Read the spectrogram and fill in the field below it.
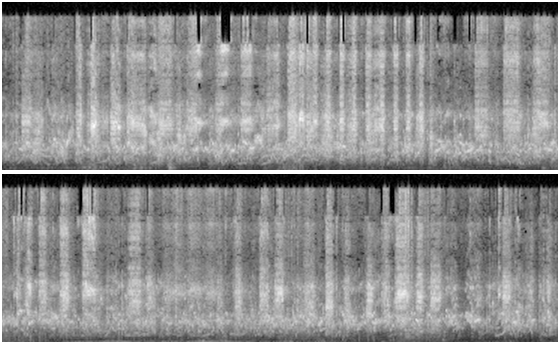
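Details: Budgerigar kept as a pet, chattering steadily in a dense stream of scratchy squawks, clicks and shrill chirps that continues without a pause, busy and uneven throughout.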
